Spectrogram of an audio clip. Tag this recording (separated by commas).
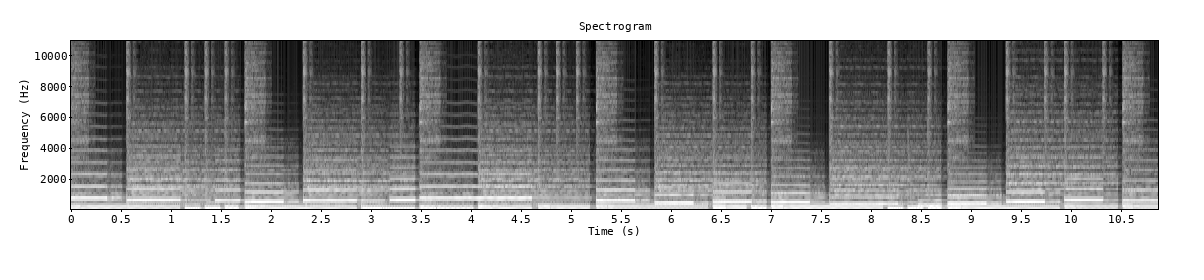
Music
